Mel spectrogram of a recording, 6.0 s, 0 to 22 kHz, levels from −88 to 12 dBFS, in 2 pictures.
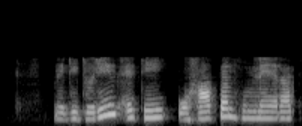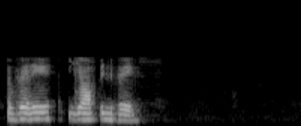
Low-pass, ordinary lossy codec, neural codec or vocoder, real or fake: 7.2 kHz; AAC, 16 kbps; codec, 44.1 kHz, 1.7 kbps, Pupu-Codec; fake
